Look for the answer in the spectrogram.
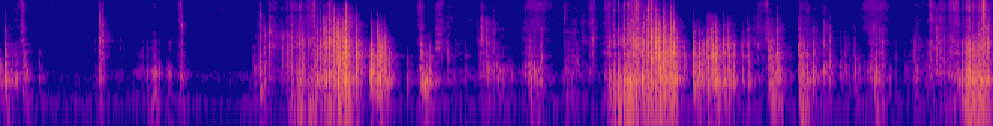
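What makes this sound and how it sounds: Fingers turn the pages of a thin, printed newsprint paper booklet, and a hand presses them flat. Short, crisp rustles and crinkles come in scattered bursts, with two longer, louder swells of bright paper rustling as the pages are turned and smoothed down.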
